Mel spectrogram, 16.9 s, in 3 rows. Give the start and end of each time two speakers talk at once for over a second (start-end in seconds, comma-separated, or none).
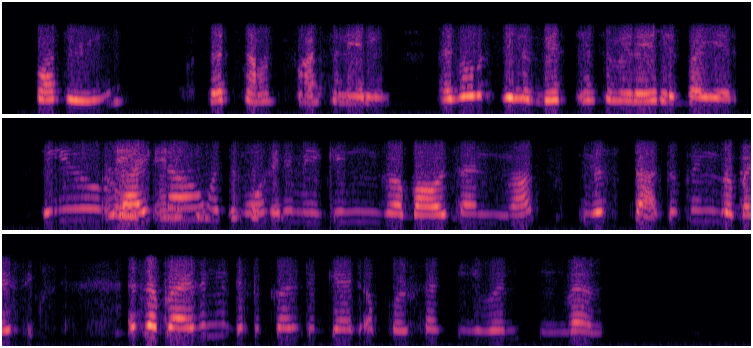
6.4-7.7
